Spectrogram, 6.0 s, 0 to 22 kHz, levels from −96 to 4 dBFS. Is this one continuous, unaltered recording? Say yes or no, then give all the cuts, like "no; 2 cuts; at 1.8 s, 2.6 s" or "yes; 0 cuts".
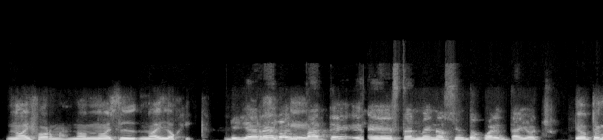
no; 2 cuts; at 2.1 s, 3.6 s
